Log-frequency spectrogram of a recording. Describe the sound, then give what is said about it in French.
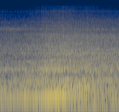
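A grocer's delivery truck, collecting narcissus flowers during the harvest, drones steadily while driving on its round, a low continuous rumble with road noise that swells slightly midway and holds throughout, fairly loud, with no voices. “C'est parti pour une petite tournée avec lui.”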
